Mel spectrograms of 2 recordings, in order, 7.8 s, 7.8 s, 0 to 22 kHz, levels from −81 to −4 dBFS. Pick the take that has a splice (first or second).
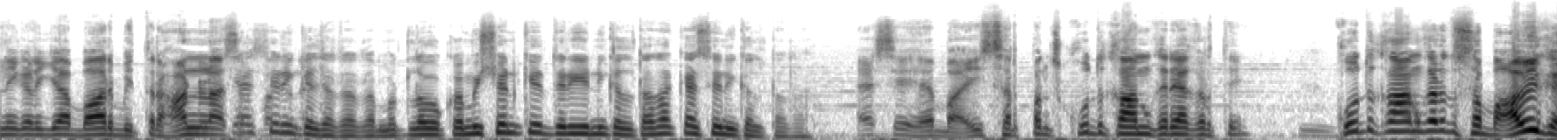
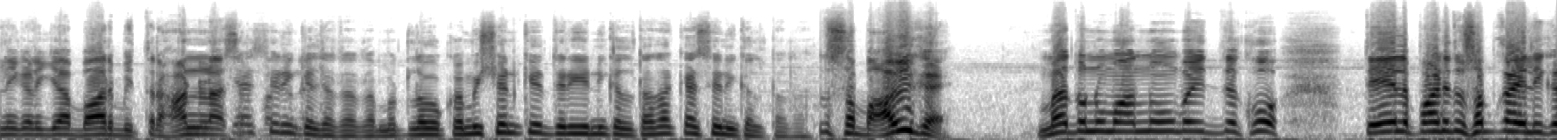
second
